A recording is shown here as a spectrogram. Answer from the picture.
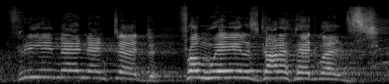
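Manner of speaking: high, drawn-out ring announcer build-up; grand announcer. Acted. Comedian presenting three men entering the lake challenge, grand announcing. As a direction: proclaim each contestant with pomp.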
